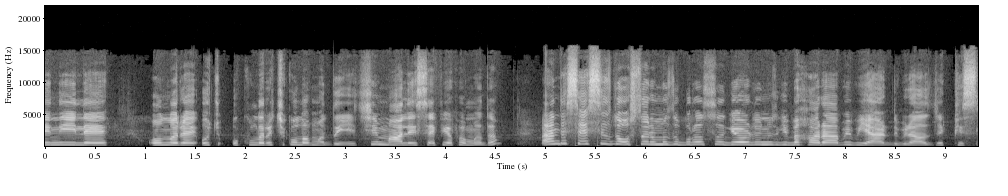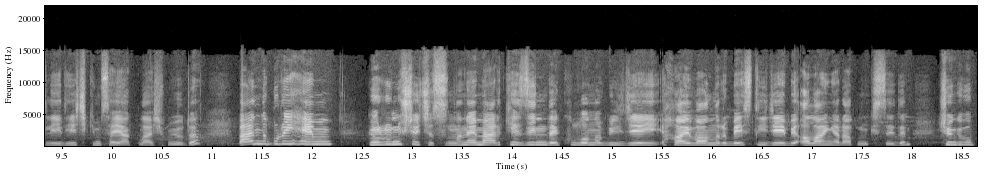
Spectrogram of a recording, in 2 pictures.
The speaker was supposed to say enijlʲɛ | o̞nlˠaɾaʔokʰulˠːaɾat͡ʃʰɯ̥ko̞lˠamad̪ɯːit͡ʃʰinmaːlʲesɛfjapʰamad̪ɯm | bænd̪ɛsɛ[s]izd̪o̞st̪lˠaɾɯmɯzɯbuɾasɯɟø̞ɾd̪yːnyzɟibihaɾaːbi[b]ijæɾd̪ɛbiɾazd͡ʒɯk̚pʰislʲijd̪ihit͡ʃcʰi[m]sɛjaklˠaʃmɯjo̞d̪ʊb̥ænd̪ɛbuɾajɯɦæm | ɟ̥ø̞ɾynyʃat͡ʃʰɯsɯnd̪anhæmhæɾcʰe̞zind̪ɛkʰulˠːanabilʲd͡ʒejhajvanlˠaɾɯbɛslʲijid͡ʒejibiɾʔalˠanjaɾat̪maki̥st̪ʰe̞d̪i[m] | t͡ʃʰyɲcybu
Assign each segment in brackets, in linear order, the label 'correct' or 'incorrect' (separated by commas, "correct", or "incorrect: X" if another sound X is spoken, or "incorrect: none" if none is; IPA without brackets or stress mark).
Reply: incorrect: sː, correct, correct, correct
